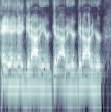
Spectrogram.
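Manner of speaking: using a big voice. Showing how the victim should drive off the dog, in a big voice. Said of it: "use a big voice".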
